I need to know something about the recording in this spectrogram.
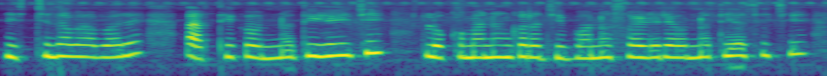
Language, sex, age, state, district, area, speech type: Odia, female, 18-30, Odisha, Bhadrak, rural, spontaneous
